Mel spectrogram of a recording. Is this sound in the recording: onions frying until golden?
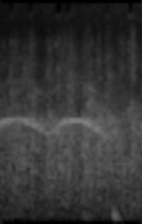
no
